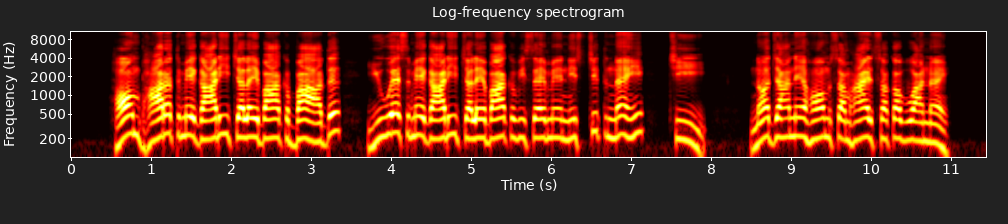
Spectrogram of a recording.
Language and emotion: Maithili, fearful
